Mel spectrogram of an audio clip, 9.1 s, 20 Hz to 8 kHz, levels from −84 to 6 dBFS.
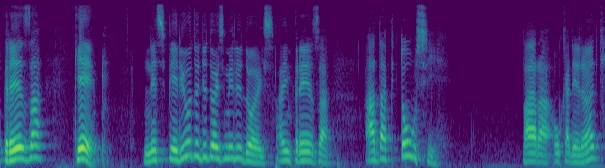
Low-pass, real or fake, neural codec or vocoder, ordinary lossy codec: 7.2 kHz; real; none; none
